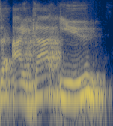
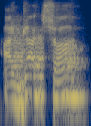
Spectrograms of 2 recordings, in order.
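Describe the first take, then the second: First: Got and you are said as separate words. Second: Got and you blend into one gotcha sound. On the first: "That's the normal, the, the way we read it" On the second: "it should sound like this"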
